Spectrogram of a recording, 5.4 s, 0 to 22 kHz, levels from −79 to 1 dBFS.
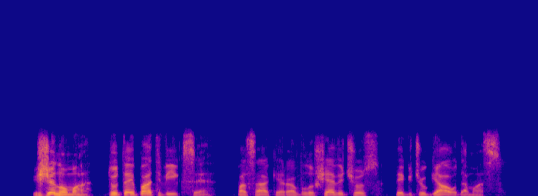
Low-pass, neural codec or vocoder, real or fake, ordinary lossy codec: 7.2 kHz; none; real; Opus, 24 kbps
